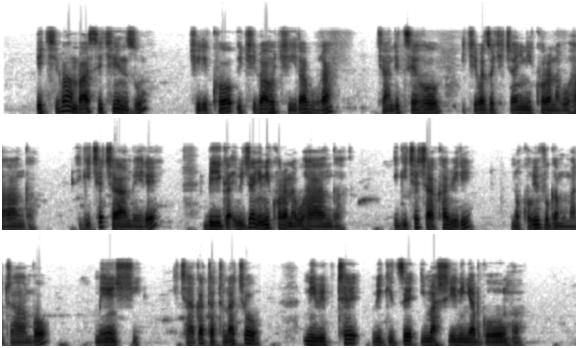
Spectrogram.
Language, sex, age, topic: Rundi, male, 25-35, education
